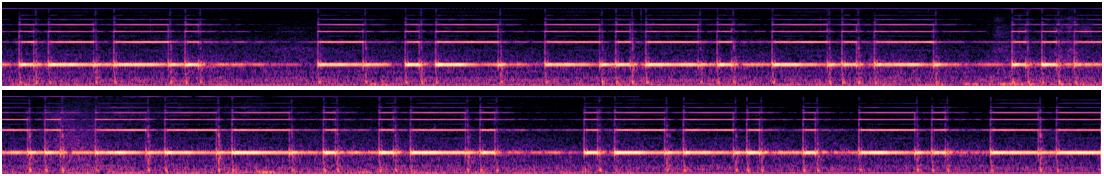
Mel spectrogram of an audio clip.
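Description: Morse code sent as a single high beeping tone, keyed on and off in an uneven run of short and long beeps, with a half-second break about a second in.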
